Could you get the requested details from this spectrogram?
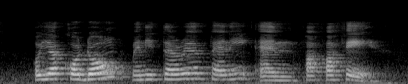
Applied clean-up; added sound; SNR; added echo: none; none; none; none.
